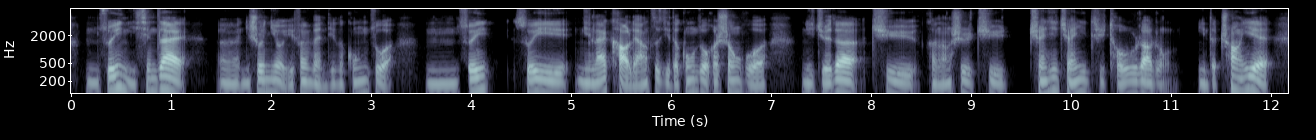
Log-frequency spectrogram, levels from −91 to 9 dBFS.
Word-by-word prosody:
嗯， 185 Hz, -1 st, -11 dB
所 125 Hz, -8 st, +2 dB
以 145 Hz, -, +2 dB
你 175 Hz, -, -9 dB
现 120 Hz, -8 st, -2 dB
在， 130 Hz, 0 st, +9 dB, 0.3 s
呃， 90 Hz, -2 st, -9 dB
你 90 Hz, -, -12 dB
说 110 Hz, +4 st, +2 dB
你 110 Hz, -, -7 dB
有 105 Hz, -, -1 dB
一 -, -, -8 dB
份 100 Hz, -2 st, -5 dB
稳 85 Hz, -4 st, -4 dB
定 85 Hz, -, -12 dB
的 85 Hz, -, -11 dB
工 100 Hz, +2 st, -10 dB
作， -, -, -3 dB, 0.3 s
嗯， 175 Hz, 0 st, -10 dB
所 115 Hz, -, 0 dB
以 130 Hz, +3 st, +1 dB, 0.2 s
所 110 Hz, -, -1 dB
以 105 Hz, -3 st, -1 dB
你 95 Hz, -1 st, -7 dB
来 90 Hz, -, +3 dB
考 -, -, +7 dB
量 -, -, 0 dB
自 -, -, -7 dB
己 -, -, -9 dB
的 -, -, -4 dB
工 105 Hz, +1 st, -6 dB
作 110 Hz, -, -1 dB
和 -, -, -2 dB
生 105 Hz, -1 st, -1 dB
活， 85 Hz, -4 st, -3 dB, 0.3 s
你 90 Hz, -, -10 dB
觉 90 Hz, +2 st, -1 dB
得 105 Hz, -3 st, +6 dB
去 95 Hz, -5 st, -3 dB
可 -, -, -8 dB
能 -, -, -7 dB
是 -, -, -2 dB
去 90 Hz, -3 st, -5 dB, 0.2 s
全 100 Hz, -1 st, +1 dB
心 120 Hz, +2 st, -6 dB
全 95 Hz, -2 st, 0 dB
意 110 Hz, -, -10 dB
去 -, -, -7 dB
投 90 Hz, -, -3 dB
入 100 Hz, -, -5 dB
到 95 Hz, -, +5 dB
这 90 Hz, -, -11 dB
种 -, -, -13 dB, 0.2 s
你 180 Hz, -, -10 dB
的 -, -, -8 dB
创 135 Hz, -3 st, +1 dB
业 130 Hz, -, +3 dB
105 Hz, 280 characters per minute, -26 LUFS, 95-120 Hz, 0.3 s, 在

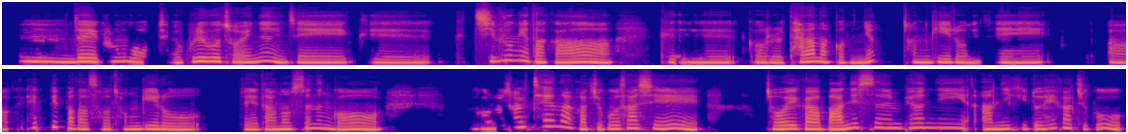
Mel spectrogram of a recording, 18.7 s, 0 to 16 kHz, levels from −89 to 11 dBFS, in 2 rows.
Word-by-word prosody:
음 215 Hz, -4 st, +2 dB
네. 215 Hz, +2 st, +6 dB
그런 225 Hz, +3 st, -4 dB
것 210 Hz, -4 st, 0 dB
같아요. 165 Hz, -2 st, -7 dB
그리고 230 Hz, +2 st, +3 dB
저희는 200 Hz, +4 st, +3 dB
인제 175 Hz, -1 st, +1 dB, 0.2 s
그 165 Hz, -1 st, -2 dB, 0.2 s
그 -, -, -23 dB
지붕에다가 190 Hz, -, +2 dB, 0.4 s
그거를 175 Hz, -1 st, -1 dB
달아놨거든요 195 Hz, -3 st, +1 dB, 0.2 s
전기로 180 Hz, -1 st, +1 dB
이제 170 Hz, 0 st, -1 dB, 0.6 s
어 170 Hz, -1 st, -1 dB, 0.2 s
햇빛 300 Hz, +3 st, -6 dB
받아서 185 Hz, -4 st, -2 dB
전기로 180 Hz, -1 st, +1 dB, 0.3 s
이제 175 Hz, -2 st, -2 dB
나눠 180 Hz, +2 st, +2 dB
쓰는 230 Hz, +2 st, -1 dB
거 180 Hz, -1 st, +3 dB, 0.7 s
그거를 200 Hz, 0 st, -3 dB, 0.2 s
설치해 310 Hz, +4 st, -1 dB
놔 310 Hz, -5 st, -1 dB
가지고 200 Hz, -1 st, -1 dB
사실 220 Hz, -4 st, +1 dB, 0.6 s
저희가 200 Hz, -1 st, +4 dB
많이 185 Hz, +7 st, +4 dB
쓰는 255 Hz, -1 st, -1 dB
편이 255 Hz, -1 st, -3 dB
아니기도 200 Hz, +1 st, +1 dB
해 230 Hz, -, -2 dB
가지고 225 Hz, -5 st, -2 dB
195 Hz, 265 characters per minute, -23 LUFS, 175-225 Hz, 0.7 s, 네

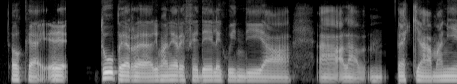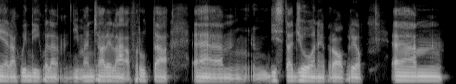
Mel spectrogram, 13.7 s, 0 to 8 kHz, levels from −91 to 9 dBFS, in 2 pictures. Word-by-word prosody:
Okay 105 Hz, -4 st, +1 dB
e 105 Hz, -1 st, +4 dB, 0.5 s
tu 150 Hz, +1 st, +9 dB
per 105 Hz, -3 st, +5 dB, 0.3 s
rimanere 100 Hz, +1 st, +2 dB
fedele 100 Hz, 0 st, +1 dB
quindi 95 Hz, 0 st, 0 dB
a 85 Hz, -1 st, -1 dB, 0.5 s
a 80 Hz, -4 st, -2 dB
alla, 85 Hz, -3 st, -1 dB
mhmm, 85 Hz, +4 st, -7 dB, 0.2 s
vecchia 100 Hz, -1 st, 0 dB
maniera, 95 Hz, -2 st, +1 dB
quindi 95 Hz, 0 st, -1 dB
quella, 85 Hz, -2 st, -3 dB
mhmm, 80 Hz, -, -15 dB
di 85 Hz, +2 st, -6 dB
mangiare 95 Hz, +1 st, -1 dB
la 85 Hz, -2 st, -1 dB
frutta, 90 Hz, -3 st, -3 dB, 0.3 s
ehm, 80 Hz, -4 st, -2 dB
di 75 Hz, +7 st, -5 dB
stagione 90 Hz, -3 st, 0 dB
proprio, 85 Hz, -2 st, -2 dB, 0.4 s
ehm, 95 Hz, -, +1 dB
95 Hz, 110 wpm, -22 LUFS, 85-100 Hz, 0.5 s, tu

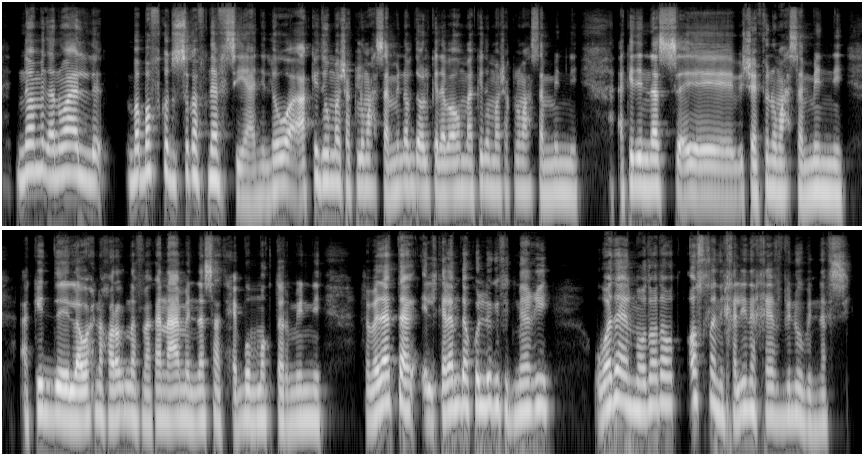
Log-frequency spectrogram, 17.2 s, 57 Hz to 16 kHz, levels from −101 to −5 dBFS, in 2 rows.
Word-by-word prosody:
نوع 220 Hz, +5 st, +2 dB
من 230 Hz, -3 st, -2 dB
أنواع 210 Hz, +3 st, +4 dB
ال 185 Hz, -4 st, -1 dB, 0.3 s
ب -, -, -4 dB
بافقد 220 Hz, +1 st, -1 dB
الثقة 200 Hz, +4 st, +2 dB
في 190 Hz, +1 st, -6 dB
نفسي 170 Hz, -8 st, 0 dB
يعني 120 Hz, +1 st, -4 dB
اللي 140 Hz, +4 st, -4 dB
هو 160 Hz, 0 st, +2 dB
أكيد 180 Hz, -2 st, 0 dB
هُم 170 Hz, -1 st, 0 dB
شكلهم 155 Hz, 0 st, -2 dB
أحسن 150 Hz, -3 st, -1 dB
مني، 150 Hz, +2 st, -3 dB
أبدأ 155 Hz, 0 st, -1 dB
أقول 140 Hz, 0 st, -3 dB
كده 140 Hz, -2 st, -1 dB
بقى 140 Hz, 0 st, +1 dB
هُم 145 Hz, 0 st, -2 dB
أكيد 150 Hz, +3 st, -4 dB
هم 145 Hz, -1 st, -3 dB
شكلهم 140 Hz, 0 st, -8 dB
أحسن 140 Hz, -1 st, -6 dB
مني، 135 Hz, 0 st, -4 dB, 0.4 s
أكيد 155 Hz, +4 st, -1 dB
الناس 150 Hz, -1 st, +3 dB
آآ 130 Hz, -1 st, 0 dB
شايفينهم 135 Hz, +2 st, -1 dB
أحسن 135 Hz, -1 st, -3 dB
مني، 135 Hz, -2 st, -1 dB, 0.4 s
أكيد 155 Hz, +2 st, -1 dB
لو 140 Hz, -1 st, +6 dB
إحنا 150 Hz, 0 st, -3 dB
خرجنا 150 Hz, +1 st, +1 dB
في 135 Hz, -, -9 dB
مكان 140 Hz, +1 st, +1 dB
عام 145 Hz, +1 st, +5 dB
الناس 140 Hz, +1 st, 0 dB
هتحبهم 135 Hz, +1 st, -2 dB
أكتر 135 Hz, -2 st, -4 dB
مني، 140 Hz, +1 st, -2 dB, 0.4 s
فبدأت 180 Hz, +9 st, +4 dB, 0.2 s
الكلام 155 Hz, +6 st, +2 dB
ده 195 Hz, -, +3 dB
كلّه 185 Hz, 0 st, +1 dB
ييجي 185 Hz, -1 st, 0 dB
في 170 Hz, -3 st, -6 dB
دماغي، 175 Hz, +4 st, 0 dB, 0.4 s
وبدأ 195 Hz, +9 st, +4 dB
الموضوع 180 Hz, -1 st, +1 dB
دوّة 200 Hz, -1 st, -1 dB
أصلًا 215 Hz, -6 st, 0 dB
يخلّيني 160 Hz, +3 st, -1 dB
أخاف 155 Hz, -2 st, -3 dB
بيني 150 Hz, +1 st, -3 dB
وبين 130 Hz, -4 st, -5 dB
نفسي. 130 Hz, +1 st, -7 dB
150 Hz, 210 wpm, -25 LUFS, 140-175 Hz, 0.4 s, لو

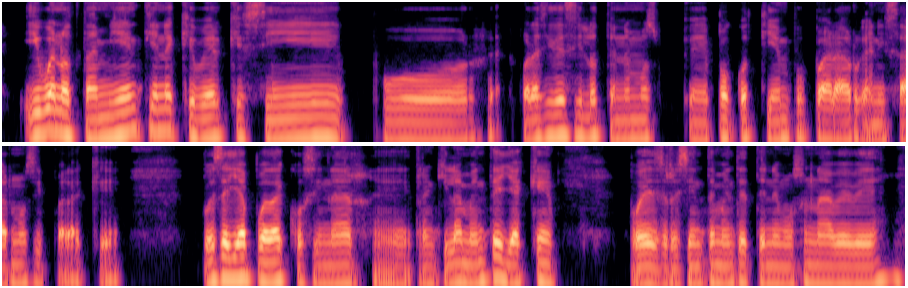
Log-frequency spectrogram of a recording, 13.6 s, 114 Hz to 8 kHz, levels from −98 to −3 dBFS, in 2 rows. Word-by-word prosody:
Y 140 Hz, -, 0 dB
bueno, 150 Hz, -4 st, +6 dB
también 135 Hz, +5 st, +2 dB
tiene 160 Hz, 0 st, -1 dB
que 135 Hz, -1 st, -3 dB
ver 125 Hz, +1 st, +1 dB
que 125 Hz, -2 st, -7 dB
sí, 120 Hz, +2 st, -2 dB, 0.3 s
por 105 Hz, 0 st, -3 dB, 0.3 s
por -, -, 0 dB
así 120 Hz, +3 st, 0 dB
decirlo, 135 Hz, -1 st, 0 dB
tenemos 115 Hz, -2 st, -7 dB, 0.2 s
que 105 Hz, -1 st, -7 dB
poco 120 Hz, +2 st, 0 dB
tiempo 115 Hz, -1 st, -7 dB
para 110 Hz, -4 st, +1 dB
organizarnos 110 Hz, +3 st, -2 dB
y 110 Hz, -, -10 dB
para -, -, -4 dB
que, -, -, -10 dB, 0.6 s
pues, 125 Hz, +3 st, 0 dB
ella 140 Hz, 0 st, +10 dB
pueda 120 Hz, -2 st, +7 dB
cocinar, 110 Hz, -3 st, -4 dB
eh, 105 Hz, -2 st, -7 dB
tranquilamente, 115 Hz, +6 st, 0 dB
ya 110 Hz, -1 st, +4 dB
que, 115 Hz, -3 st, -2 dB, 0.5 s
pues, 105 Hz, -1 st, +3 dB
recientemente 105 Hz, +3 st, -2 dB
tenemos 105 Hz, 0 st, -5 dB
una 110 Hz, -1 st, -2 dB
bebé, 105 Hz, +3 st, 0 dB
115 Hz, 150 wpm, -23 LUFS, 105-125 Hz, 0.6 s, ella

